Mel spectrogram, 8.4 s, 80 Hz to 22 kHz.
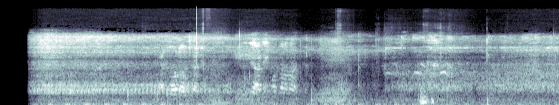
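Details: A Sumatran (Asian) elephant gives its loudest roar, a loud, brassy, harsh trumpet that bursts out suddenly and then fades, said to carry up to 10 kilometres; recorded 27 February 2017.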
